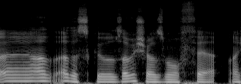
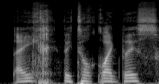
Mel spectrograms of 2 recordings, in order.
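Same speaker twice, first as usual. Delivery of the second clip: loud, broad Liverpool (Scouse) accent; 2 semitones higher, 6 dB louder than usual. Talking about bad UK accents, the speaker shows how people talk in Liverpool: Liverpool accent. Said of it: "And in Liverpool".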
